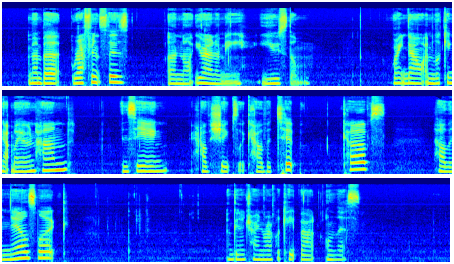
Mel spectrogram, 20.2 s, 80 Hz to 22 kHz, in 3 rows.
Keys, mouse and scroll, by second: 10.1 right click, 15.6 g.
